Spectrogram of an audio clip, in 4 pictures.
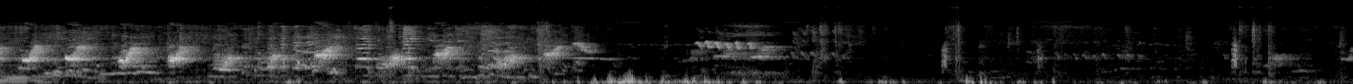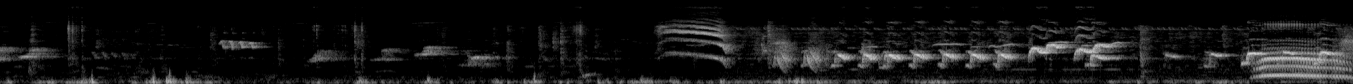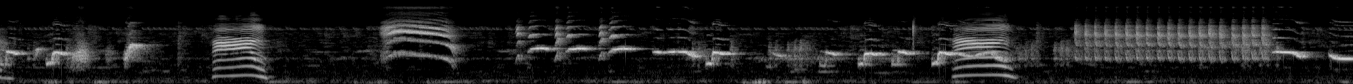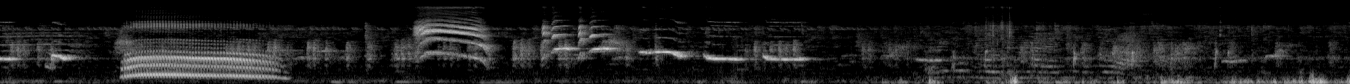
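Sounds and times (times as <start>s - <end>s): laughingthrush singing: 0.0s - 6.0s, 25.9s - 28.1s, 41.0s - 44.7s.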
